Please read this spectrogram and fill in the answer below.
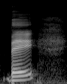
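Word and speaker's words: Beah: Then I went and I got his book because I wanted to see, what you brought up, and that's Ishmael Bey. Is that I'm not sure if I'm pronouncing it right. – Yes, you are. – Bey, yeah, and of course this is a horrific story in many ways of his childhood in Africa, and it's horrific.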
